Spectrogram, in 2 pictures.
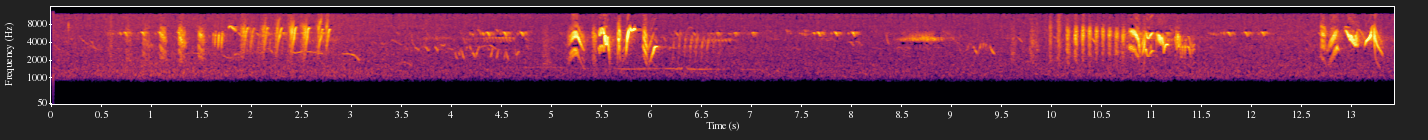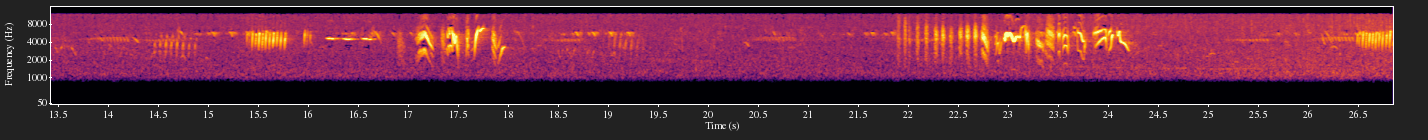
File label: Vidua purpurascens; Indigobird Song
